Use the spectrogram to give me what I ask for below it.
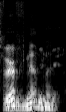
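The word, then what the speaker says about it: Svirfneblin: It's a Germanic word, so it is pronounced how it is written. There are no silent letters. There are no letters that are pronounced other than what they're supposed to be.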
